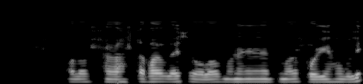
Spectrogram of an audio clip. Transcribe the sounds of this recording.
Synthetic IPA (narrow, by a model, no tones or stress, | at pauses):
ɔlɔp̚ɹastapʰalabulajsʊɔlɔp̚manɛtʊmaɹkoɹiaɦɔ̃buli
